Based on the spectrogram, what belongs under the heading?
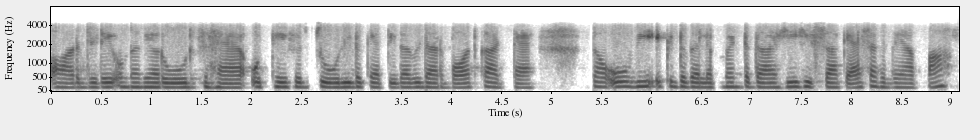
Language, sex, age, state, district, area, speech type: Punjabi, female, 45-60, Punjab, Fazilka, rural, conversation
